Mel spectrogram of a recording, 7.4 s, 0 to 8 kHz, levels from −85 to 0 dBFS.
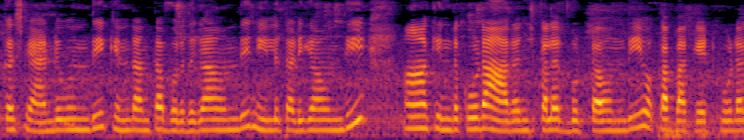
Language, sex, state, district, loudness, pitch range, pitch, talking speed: Telugu, female, Andhra Pradesh, Anantapur, -16 LUFS, 215-240 Hz, 225 Hz, 160 wpm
